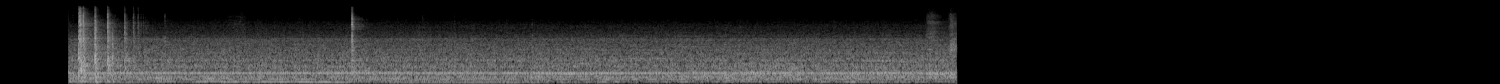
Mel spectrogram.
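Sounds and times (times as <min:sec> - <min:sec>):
steady mechanical hum: 0:00.7 - 0:09.6.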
